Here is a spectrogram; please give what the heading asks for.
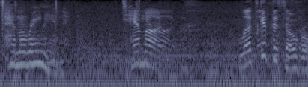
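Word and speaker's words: Tamaranean: So you're Tasmanian. It is pronounced Tamaranian.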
